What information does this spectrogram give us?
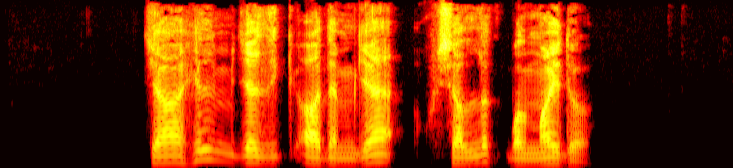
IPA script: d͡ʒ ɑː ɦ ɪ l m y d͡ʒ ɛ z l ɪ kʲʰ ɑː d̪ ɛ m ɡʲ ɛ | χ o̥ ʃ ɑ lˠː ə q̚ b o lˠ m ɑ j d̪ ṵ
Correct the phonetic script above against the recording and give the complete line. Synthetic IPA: d͡ʒ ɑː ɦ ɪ l m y d͡ʒ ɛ z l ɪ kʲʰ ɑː d̪ ɛ m ɡʲ ɛ | χ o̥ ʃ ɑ lˠː ə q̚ b o lˠ m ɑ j d̪ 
